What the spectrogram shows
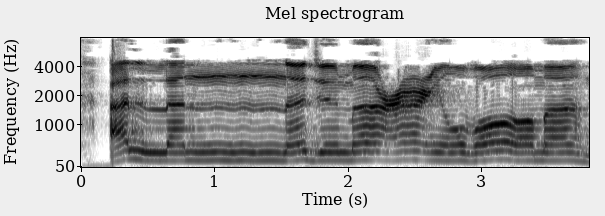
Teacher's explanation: Nah, di situ bertemu lagi huruf nun ya, huruf nun yang bertasdid, maka ditahan dulu.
